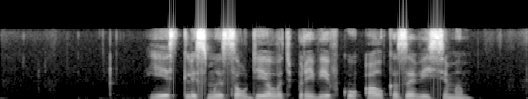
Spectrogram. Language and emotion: Russian, neutral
